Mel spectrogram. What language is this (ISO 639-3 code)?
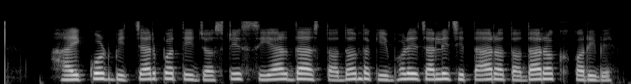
ori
